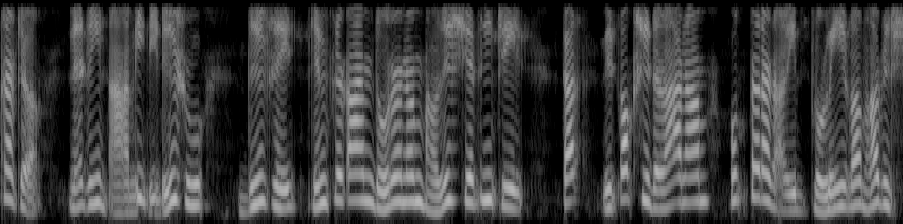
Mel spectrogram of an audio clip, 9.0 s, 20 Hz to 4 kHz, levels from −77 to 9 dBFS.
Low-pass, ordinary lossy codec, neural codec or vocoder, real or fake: 3.6 kHz; none; autoencoder, 44.1 kHz, a latent of 192 numbers a frame, MeloTTS; fake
